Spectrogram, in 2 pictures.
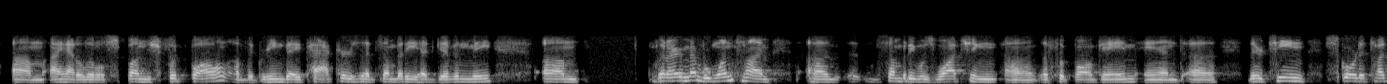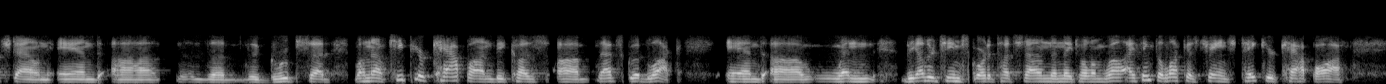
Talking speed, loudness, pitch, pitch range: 175 wpm, -21 LUFS, 130 Hz, 115-145 Hz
